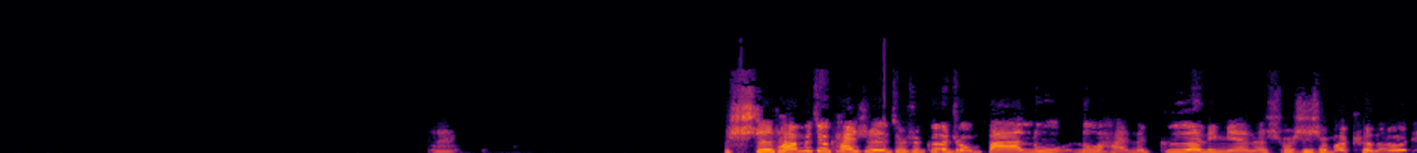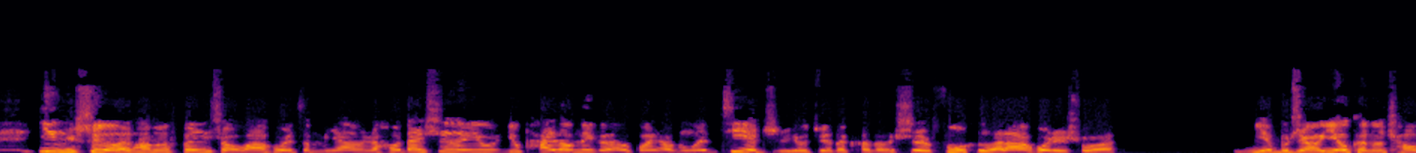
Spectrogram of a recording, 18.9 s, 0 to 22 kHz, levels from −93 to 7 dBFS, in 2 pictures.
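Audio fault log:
4.93 s and 5.89 s, block of digital silence: the speech cuts out for about 6 ms with no fade, heard as a tick or dip, which fits a 256-sample buffer left unfilled.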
